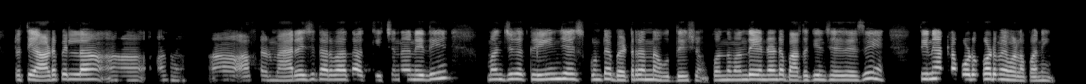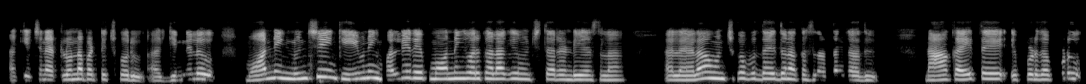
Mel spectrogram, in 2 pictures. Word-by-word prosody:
ప్రతి 215 +1 0
ఆడపిల్ల 235 +4 0 0.3
ఆహ్, 195 0 -7 0.2
ఆ! - - -10 0.5
ఆ! - - -4 0.3
ఆఫ్టర్ 195 +1 -10
మ్యారేజి 215 +5 0
తర్వాత 225 0 0
ఆ - - -12
కిచెననేది 225 +3 -1 0.5
మంచిగా 235 +1 0
క్లీన్ 235 +3 +1
జేసుకుంటే 235 0 -1
బెటరని 220 +2 0
నా 210 - -1
ఉద్దేశ్యం. 190 +2 -5
కొంతమందేంటంటే 220 +2 +2
బద్ధకించేసేసి 205 +3 -1 0.5
తిని 250 +2 +4
అట్లా 250 -1 -2
పడుకోవడమే 235 0 +2
వాళ్ళ 185 -2 -1
పని. 180 0 -4 0.5
ఆ - - -6
కిచెనెట్లున్నా 230 - +1
పట్టిచ్చుకోరు. 225 -3 -3 0.2
ఆ - - -4
గిన్నెలు 240 +5 0 0.5
మార్నింగ్ 270 +6 +4
నుంచి 280 +6 +3
ఇంక 285 -4 -3
ఈవెనింగ్ 280 0 +2
మళ్ళీ 255 +7 0
రేపు 280 -2 +2
మార్నింగ్ 270 +2 +4
వరకు 270 0 +1
అలాగే 255 +1 +3
ఉంచుతారండి 220 -2 -1
అసల. 205 0 -5 0.6
అలా 205 0 +1
ఎలా 255 - +4
ఉంచుకోబుద్ధి 265 -1 -1
అయ్యిదో 255 +1 +1
నాకసలు 215 -3 -6
అర్థం 220 +2 -9
కాదు. 195 -1 -3 0.6
నాకైతే 225 +5 +3 0.3
ఎప్పటిదప్పుడు 225 +4 -3
225 Hz, 135 wpm, -18 LUFS, 210-250 Hz, 0.6 s, తిని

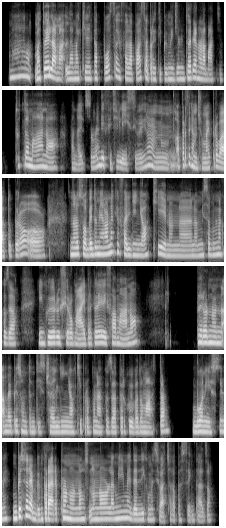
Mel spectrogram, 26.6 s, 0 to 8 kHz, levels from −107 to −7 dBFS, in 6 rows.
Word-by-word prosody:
Ma, 235 +1 -2
ma 190 +2 +2
tu 245 - +2
hai 255 - +9
la 210 -3 +9
ma 175 -2 0
la 180 +1 -1
macchinetta 185 +1 -3
apposta 190 +5 -3
che 215 - -2
fa 185 -2 -4
la 170 -1 0
pasta? 195 +4 0
Perché 170 -1 -4
tipo 170 0 -9
i - - -6
miei 170 -1 -3
genitori 175 +4 0
hanno 195 -3 +2
la 165 -1 +1
macchin 155 +1 -8 0.2
tutto 210 +2 -5
a - - +4
mano? 175 -5 0 0.2
Ma 140 - -13
dai, 125 0 -9
secondo 160 +6 -7
me 225 - +2
è - - +4
difficilissimo. 145 -4 -8
Io 165 +6 -5
no 220 -3 -1
non 155 -1 -7
a - - -3
parte 235 +5 -1
che 210 - +1
non 155 - -2
ci - - -11
ho 145 - -6
mai 145 +1 -2
provato, 155 -4 +1
però 160 -3 +1 0.5
non 190 0 +2
lo 195 - +5
so, 190 -2 +2
vedo 180 +3 +3
mia 195 0 +3
nonna 215 +5 +3
che 255 0 -5
fa 210 -5 0
gli 175 0 0
gnocchi 185 +5 -1
e 170 - +1
non 155 -1 -4
non 155 +1 -3
mi 170 - -3
sembra 180 +1 -4
una 195 0 -2
cosa 160 -3 -2 0.4
in 165 0 -3
cui 175 +1 +3
riuscirò 170 -2 0
mai, 150 -1 +2
perché 160 +2 -3
lei 180 +1 +4
li 170 - +3
fa 170 +1 -2
a - - +2
mano 165 +6 -1 1.1
però 190 -1 +4
non 180 -2 +2
a - - +4
me 160 0 0
piacciono 165 -1 -3
tantis 145 -1 -7
cioè 150 -1 -1
gli 150 +1 -1
gnocchi 150 0 -2
proprio 155 -1 -6
una 145 -1 -1
cosa 145 -1 -3
per 150 +2 -6
cui 150 0 -2
vado 145 +1 -2
matta. 145 +4 0 0.5
Buonissimi. 165 +3 0
Mi 190 - +5
piacerebbe 230 - +6
imparare, 165 -1 +6
però 200 -1 +3
non 170 -3 +3
ho 175 +1 +2
s 180 - -8
non 170 +1 0
ho 175 +1 +4
la 170 0 +2
minima 195 +3 +1
idea 165 -3 +1
di 160 +1 -1
come 155 -1 -7
si 160 - -12
faccia 120 +6 -4
la 140 - -8
pasta 150 0 -13
in 140 +1 -9
casa. 140 +1 -9
170 Hz, 240 wpm, -27 LUFS, 155-190 Hz, 1.1 s, hai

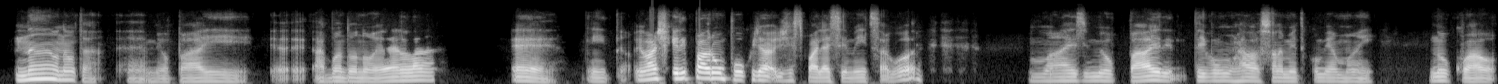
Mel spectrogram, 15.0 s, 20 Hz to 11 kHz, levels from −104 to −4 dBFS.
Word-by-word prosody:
Não, 155 +4 +5
não 135 -1 0
tá. 90 -5 -10 0.2
Eh, - - -10
meu 85 -1 -10
pai, 90 0 -5 0.2
eh - - -11
eh, - - -12
abandonou 95 -1 -2
ela 120 +5 +2 0.7
É, 100 -7 -1 0.3
então. 95 -3 -9
Eu 135 +2 +1
acho 160 +1 +7
que 175 - +3
ele 180 +2 +6
parou 180 0 +8
um 170 - +3
pouco 135 -3 0
de 130 - +3
a 125 - +4
de 115 0 -6
espalhar 100 -2 0
as 90 - -6
sementes 95 +1 -6
agora - - -2 1.1
mas 110 +1 -5
e - - -7
meu 110 -1 -3
pai, 115 +4 +5
ele 115 -2 -4
teve 110 -1 -4
um 110 -2 -3
relacionamento 100 -2 -3
com - - -11
minha 100 -1 -4
mãe 95 -1 -8 0.6
no 115 0 -1
qual, 90 0 0
105 Hz, 155 wpm, -22 LUFS, 95-125 Hz, 1.1 s, parou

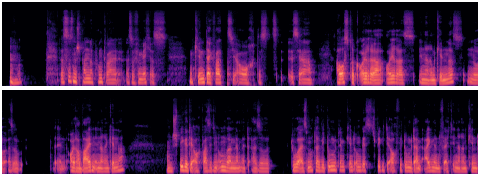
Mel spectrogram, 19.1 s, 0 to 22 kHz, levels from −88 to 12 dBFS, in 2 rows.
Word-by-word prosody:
Mhm. 120 -2 -3 0.8
Das 130 +1 -4
ist 175 -1 -2
'n 160 - +4
spannender 135 -1 -1
Punkt, 145 +2 -4
weil, 115 +1 -3
also, 120 -1 -7
für 115 - -6
mich 120 0 -1
ist - - -9 0.4
'n 125 - -4
Kind 130 +1 +2
ja - - +9
quasi 120 0 0
auch 115 -2 -1
das - - -15 0.2
ist - - -7
ja 110 -2 -2 0.4
Ausdruck 120 -1 +5
eurer 115 -3 +5
eures 115 -3 +1
inneren 105 -3 +1
Kindes, 125 +9 0
nur, 110 -1 -2
also, - - -6 0.7
in 65 - -9
eurer 110 -4 +2
beiden 110 +5 +5
inneren 105 -1 0
Kinder 125 +9 -2 0.8
und 110 -1 -4
spiegelt 125 +2 +4
ja - - +5
auch 115 - -2
quasi 110 +1 -1
den 110 - -2
Umgang 115 -5 +3
damit. 105 0 -3
Also, 100 0 -4 0.4
du 120 0 +4
als 105 - +2
Mutter, 125 0 0
wie 115 - -2
du 135 +5 0
mit 145 0 +1
dem 135 -2 -4
Kind 130 0 -4
umgehst, 125 -1 -4
spiegelt 125 +1 -6
ja - - 0
auch, 110 +1 -4
wie - - -3
du 115 - -4
mit 115 -2 -1
deinem - - +3
eigenen 110 -2 +1
vielleicht 105 - -3
inneren 100 -1 -2
Kind 105 0 -2
115 Hz, 190 wpm, -23 LUFS, 110-125 Hz, 0.8 s, ja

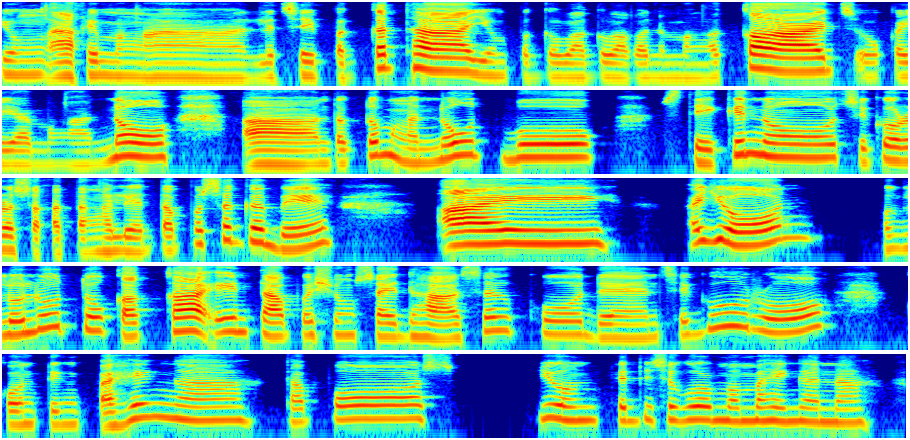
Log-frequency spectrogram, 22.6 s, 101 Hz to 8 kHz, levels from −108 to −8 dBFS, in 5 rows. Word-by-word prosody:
yung 190 -1 -8
aking 180 +1 -2
mga 175 -2 -8 0.5
let's 170 - -8
say 180 - -2
pagkatha, 230 - +5
yung 185 -2 -9
paggawa-gawa 170 0 -9
ko - - -6
ng 165 0 -18
mga 160 +1 -12
cards, 225 -3 +8
o 175 - -9
kaya 175 -1 -6
mga 170 0 -15
no 250 -1 +3 0.3
ah, 175 0 +2
ang - - -14
tawag 180 - -4
'to, 270 - +1
mga 200 -9 -4
notebook, 245 -1 0 0.3
sticky 200 +9 -2
note, 245 -3 -1
siguro 200 +1 -1
sa - - -4
katanghalian. 180 +2 -6
Tapos 260 +8 -5
sa 325 - +1
gabi 245 -4 +1 0.5
ay 260 +2 +9 0.9
ayun, 300 +4 +2 0.3
magluluto, 285 - -3
kakakain, 265 +4 +3
tapos 225 -2 0
yung 225 -1 -11
side 205 -1 -3
hustle 200 +9 -1
ko, 230 -1 -6
then 200 -1 -5
siguro 295 +3 -4 0.4
konting 210 0 -7
pahinga 260 +2 -3 0.2
tapos 280 +4 -3 0.4
yun, 260 -3 -3
puwede 250 +1 -7
sigurong 260 0 -3
mamahinga 250 -1 -4
na 230 -1 -8
230 Hz, 130 wpm, -23 LUFS, 190-265 Hz, 0.9 s, ay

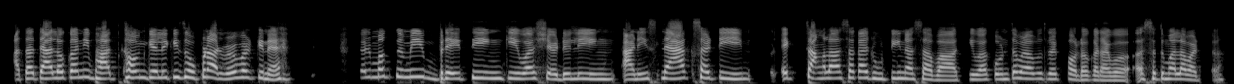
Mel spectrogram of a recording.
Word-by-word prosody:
आता 270 - +1
त्या 275 -2 +5
लोकांनी 315 +3 +1
भात 270 -3 +2
खाऊन 320 -1 +2
गेले 315 0 +2
की 335 +1 +1
झोपणार 315 -3 +3
बरोबर 295 +5 +2
की 300 - +2
नाही? 240 -1 +1 0.7
तर 315 - -4
मग 355 +1 -1
तुम्ही 350 0 +2
ब्रीथिंग 275 +2 +1
किंवा 265 -1 +2
शेड्यूलिंग 250 -1 0 0.2
आणि 240 +3 +1
स्नॅकसाठी 275 -2 +1 0.3
एक 270 -1 -1
चांगला 280 +1 +2
असा 290 +2 -1
काही 300 0 0
रुटीन 275 0 -1
असावा 220 -6 0
किंवा 225 0 0
कोणतं 245 +4 -1
वेळापत्रक 260 -2 -1
फॉलो 210 -3 -1
करावं 190 -2 -1
असं 260 +2 -3
तुम्हाला 250 -1 +1
वाटतं? 220 +1 -6
270 Hz, 160 wpm, -23 LUFS, 245-295 Hz, 0.7 s, त्या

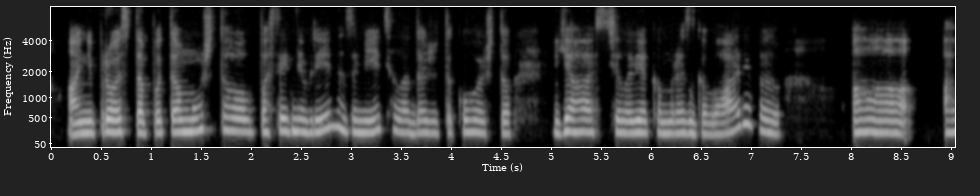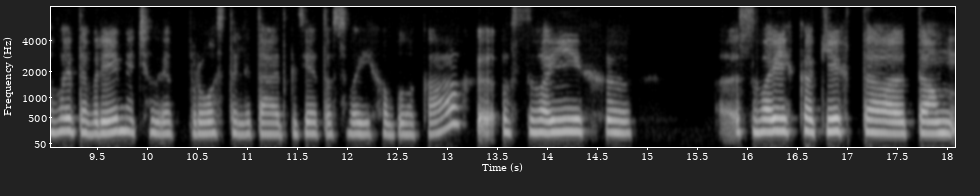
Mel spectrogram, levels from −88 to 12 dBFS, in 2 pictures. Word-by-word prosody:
А 190 - +2
не 210 +1 +4
просто 225 0 +3
потому, 225 +4 +2
что 250 -4 -1
В - - -8
последнее 235 +1 +1
время 260 +7 0
заметила 225 +1 -1
даже 210 0 -3
такое, 225 0 -3
что 205 -1 -5 0.4
я 225 +1 +2
с - - -10
человеком 215 -2 +1
разговариваю, 210 - -2 0.7
а, 220 -1 +1 0.4
а, 220 -2 -2
в 220 - -3
это 240 -2 +1
время 220 +4 +2
человек 205 -2 -4
просто 205 +1 -2
летает 195 0 -4
где-то 200 -1 -4
в 190 - -6
своих 195 -1 -4
облаках, 195 - -3
э, 485 +1 0
в 230 - -1
своих, 225 +1 +3 0.2
э, 215 -2 +1 0.9
э, - - -5
своих 230 +1 +4
каких-то 225 -3 +3
там. 205 -1 +3
220 Hz, 120 wpm, -25 LUFS, 205-235 Hz, 0.9 s, не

